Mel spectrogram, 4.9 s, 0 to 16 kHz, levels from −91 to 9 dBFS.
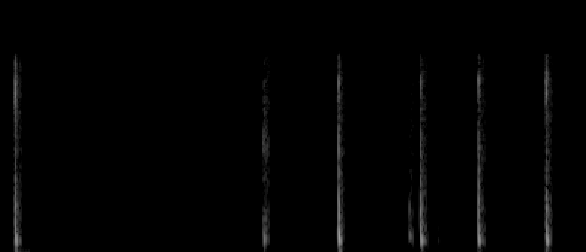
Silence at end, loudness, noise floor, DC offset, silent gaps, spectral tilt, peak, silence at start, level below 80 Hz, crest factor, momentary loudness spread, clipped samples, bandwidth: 0.3 s; -47 LUFS; under -90 dBFS; under 0.1%; 0.26-2.19 s, 2.27-2.81 s, 2.89-3.49 s, 3.59-3.97 s, 4.06-4.55 s; -4.5 dB/octave; -20 dBFS; 0.1 s; -80 dBFS; 32 dB; 19 LU; under 0.1%; 7.2 kHz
